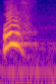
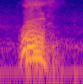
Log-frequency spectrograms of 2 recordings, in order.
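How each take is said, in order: First: The bark is light and cute. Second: The bark is rough and raspy.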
